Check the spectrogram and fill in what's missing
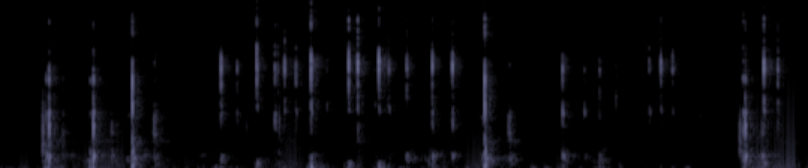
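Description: A compact RGB-lit mechanical keyboard with a translucent plastic case and plastic keycaps, resting on a desk, is typed on steadily with the bare fingertips of both hands. The clip is a quiet stream of short, dry key clicks with a low thock and bright clatter on top, and each keystroke dies away almost instantly. There is a brief pause near the end before a final burst of keystrokes.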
